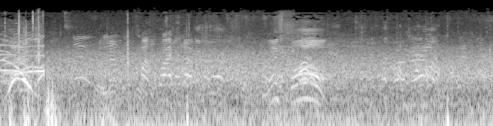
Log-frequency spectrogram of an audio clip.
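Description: Spectators' voices shouting and cheering in short bursts, loudest right at the start, with another shout about four seconds in, over steady open-air background noise. A few sharp knocks come near the start.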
